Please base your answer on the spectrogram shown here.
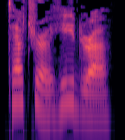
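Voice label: "tetrahedra", English, British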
